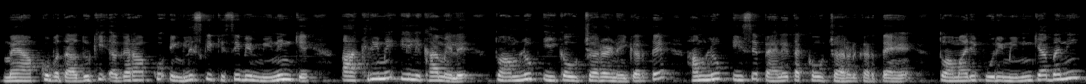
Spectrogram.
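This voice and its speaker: Warm, patient teacher's voice for a phonics lesson: spells each word out, sounds it out slowly, then drills it with call-and-response questions. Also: medium pitch. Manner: spells words out letter by letter, then drills them with repeated questions; slow and deliberate on sounded-out words. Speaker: English reading teacher.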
